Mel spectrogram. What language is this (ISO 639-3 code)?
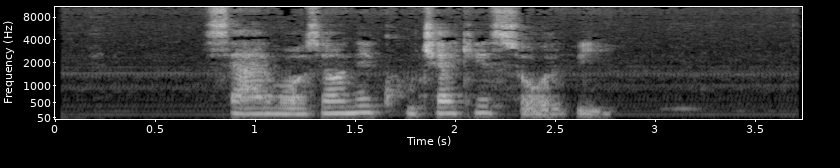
fas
